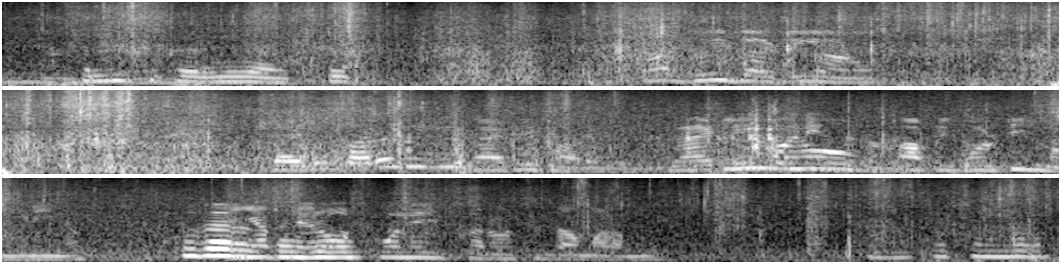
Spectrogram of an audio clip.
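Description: A man talks nearby in a calm voice.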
